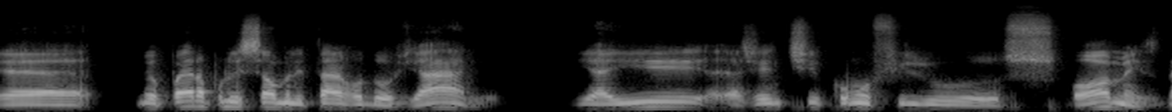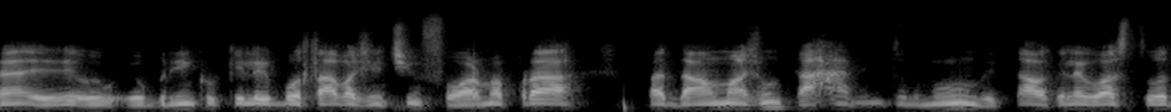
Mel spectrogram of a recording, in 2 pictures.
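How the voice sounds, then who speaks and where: A man talks at a moderate pace in a normal speaking voice, medium in pitch, with ordinary pitch variation. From southern Brazil, Curitiba (Paraná). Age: 50s. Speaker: city councillor and TV journalist. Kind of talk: interview. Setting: studio.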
